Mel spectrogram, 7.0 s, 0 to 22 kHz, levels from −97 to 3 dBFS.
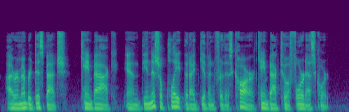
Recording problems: high frequencies cut off; noticeable; nothing above 8 kHz

